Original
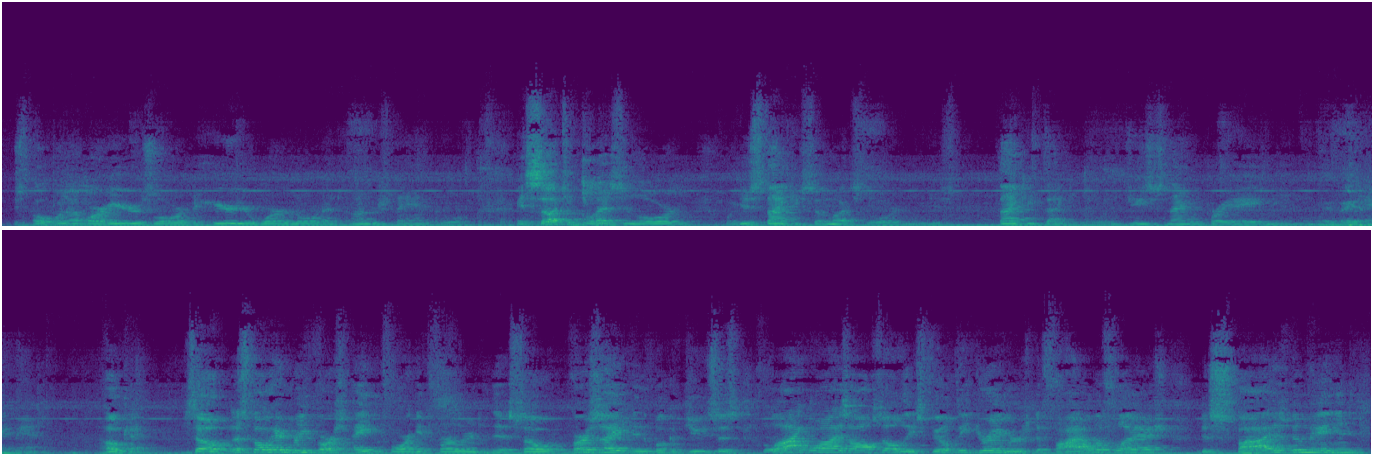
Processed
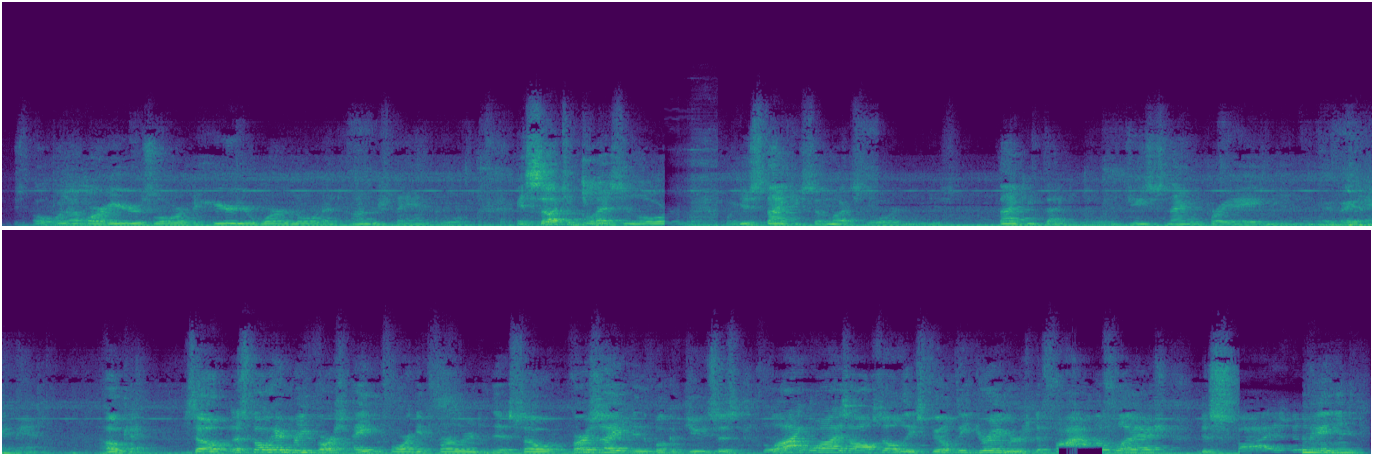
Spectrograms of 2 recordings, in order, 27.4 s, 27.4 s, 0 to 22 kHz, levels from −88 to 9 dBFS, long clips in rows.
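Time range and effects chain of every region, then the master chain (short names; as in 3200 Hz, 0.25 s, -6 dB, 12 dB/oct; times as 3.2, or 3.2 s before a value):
6.62–7.16 negative-ratio compressor -45 dBFS + careless resampling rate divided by 4×, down filtered, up hold
8.76–11 high shelf 4100 Hz -10.5 dB + notch 2100 Hz, Q 7.2
24.26–24.71 steep high-pass 900 Hz 96 dB/oct + high shelf 5600 Hz -2.5 dB + overloaded stage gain 21.5 dB
26.07–26.71 HPF 1000 Hz + tilt shelf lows +7.5 dB, about 1300 Hz + fixed phaser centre 2900 Hz, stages 4
whole clip: Bessel low-pass 7800 Hz, order 4; AGC gain up to 10.5 dB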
